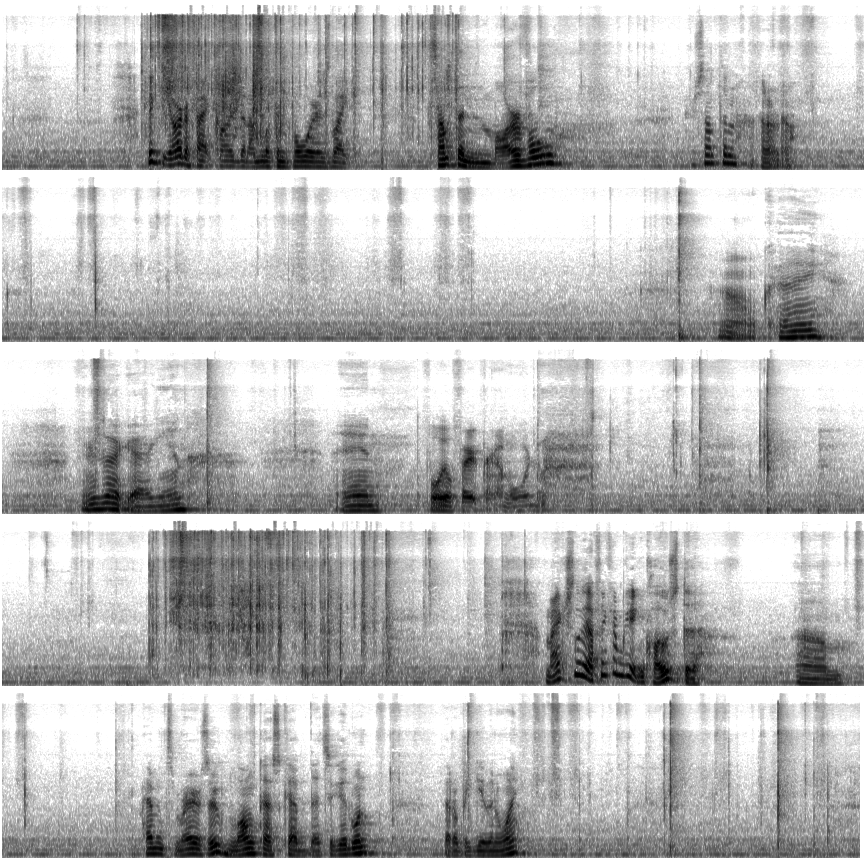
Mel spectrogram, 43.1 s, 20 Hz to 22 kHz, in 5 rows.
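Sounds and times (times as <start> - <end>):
low electrical hum: 0.0 - 43.0
trading cards being flipped: 0.8 - 5.4
foil wrapper crinkling: 1.2 - 5.5, 27.3 - 30.3.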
